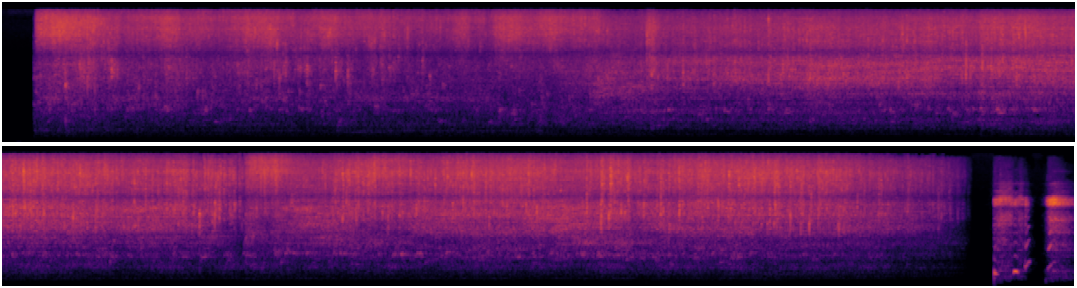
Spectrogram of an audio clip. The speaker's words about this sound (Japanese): 一度シャワーで流してしまいますね。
